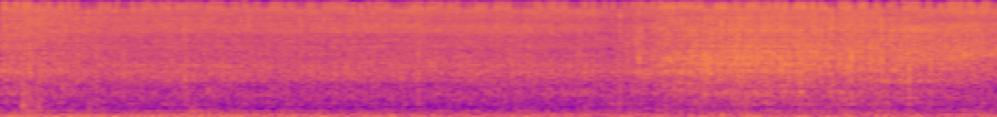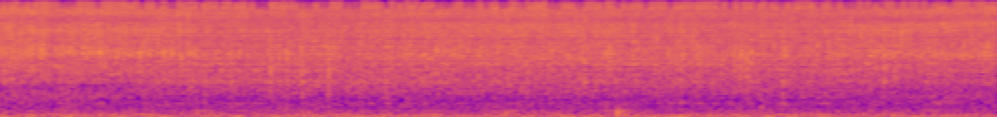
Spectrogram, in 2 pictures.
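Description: Three pieces of fish fry in oil on low heat, a continuous close sizzle that swells noticeably partway through and then holds steady and loud.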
